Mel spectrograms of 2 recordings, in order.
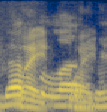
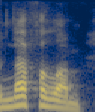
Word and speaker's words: Nephilim: do with like the Nephilim, and he's like, "No, Mike, The no, Mike, Nephilim, it's yes. not Nephilim, it's Nephilim." He's like, Nephilim. you got to say it like like Jewish, and I'm like, I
